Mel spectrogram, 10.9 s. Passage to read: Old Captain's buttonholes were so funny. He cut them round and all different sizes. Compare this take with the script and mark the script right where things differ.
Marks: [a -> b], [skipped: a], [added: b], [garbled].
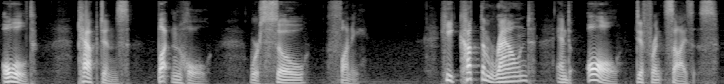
Old Captain's [buttonholes -> buttonhole] were so funny. He cut them round and all different sizes.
